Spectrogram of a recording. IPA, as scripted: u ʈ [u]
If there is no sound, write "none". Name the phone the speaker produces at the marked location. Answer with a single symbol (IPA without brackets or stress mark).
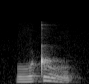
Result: u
